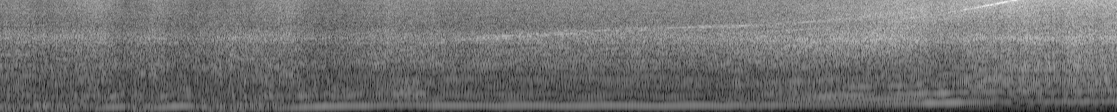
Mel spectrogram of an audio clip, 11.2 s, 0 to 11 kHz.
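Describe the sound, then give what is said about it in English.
Turbocharged Nissan race car engine revving on 50 pounds of boost, loud and continuous, its pitch climbing after a choppy start, holding a steady drone, then rising again with a climbing high whine. “50 pounds of boost on a Nissan Racing S. Turn that up a little bit. I want to hear that.”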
